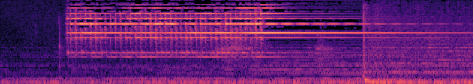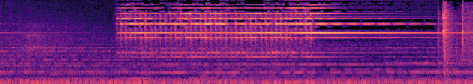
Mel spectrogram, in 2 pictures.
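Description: A telephone rings at a Southwestern Bell office in steady bursts, a bright electronic trill that starts, pauses briefly, then resumes, over a low background hum with no one speaking.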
